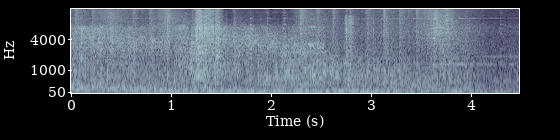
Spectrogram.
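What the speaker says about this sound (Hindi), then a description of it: "डोनेस्क से ज़ैपोरिज़िया तक रूस की आर्टिलरी आग बरसा रही है।" Russian artillery fire and explosions on the Ukrainian front between Donetsk and Zaporizhzhia, a loud, sustained roar of deep booms and rumbling blasts that barely lets up.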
